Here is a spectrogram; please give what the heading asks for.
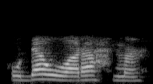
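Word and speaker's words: هُدًى وَرَحْمَةً: Hudan warahmah. Idgham diguna. Jadi bacanya gimana hudan warohmah? Huda warahmah. Huda warohmah. Kenapa? Apa alasannya? Fathatain ketemu wow.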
